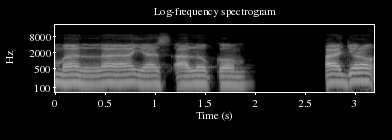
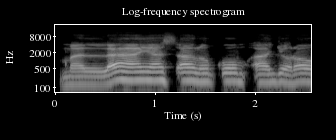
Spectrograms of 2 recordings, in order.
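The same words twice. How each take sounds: First: The phrase is broken by a pause partway. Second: The phrase flows on without any pause. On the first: The speaker calls it wrong. "Jadi tadi ke- kebacanya kayak gini" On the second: The speaker calls it right. "gitu ya"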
